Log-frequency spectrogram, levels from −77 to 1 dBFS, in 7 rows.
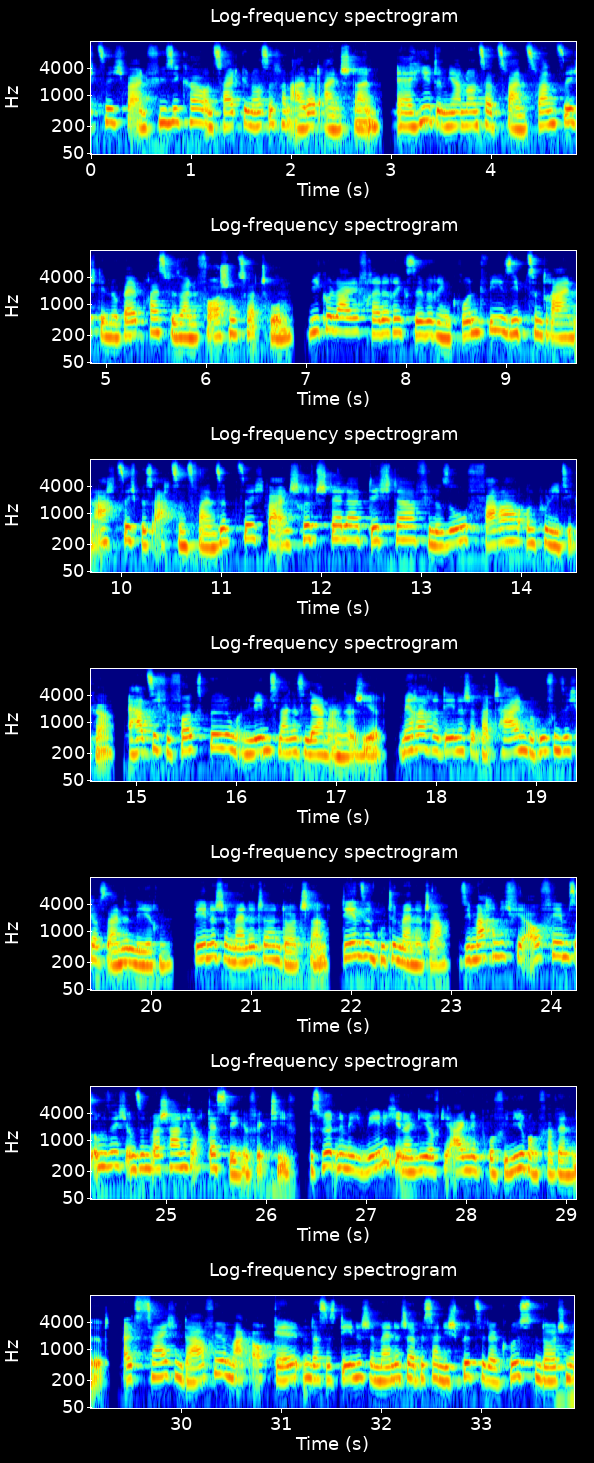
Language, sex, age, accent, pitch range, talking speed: Danish, female, 20-39, German, 200-240 Hz, 175 wpm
